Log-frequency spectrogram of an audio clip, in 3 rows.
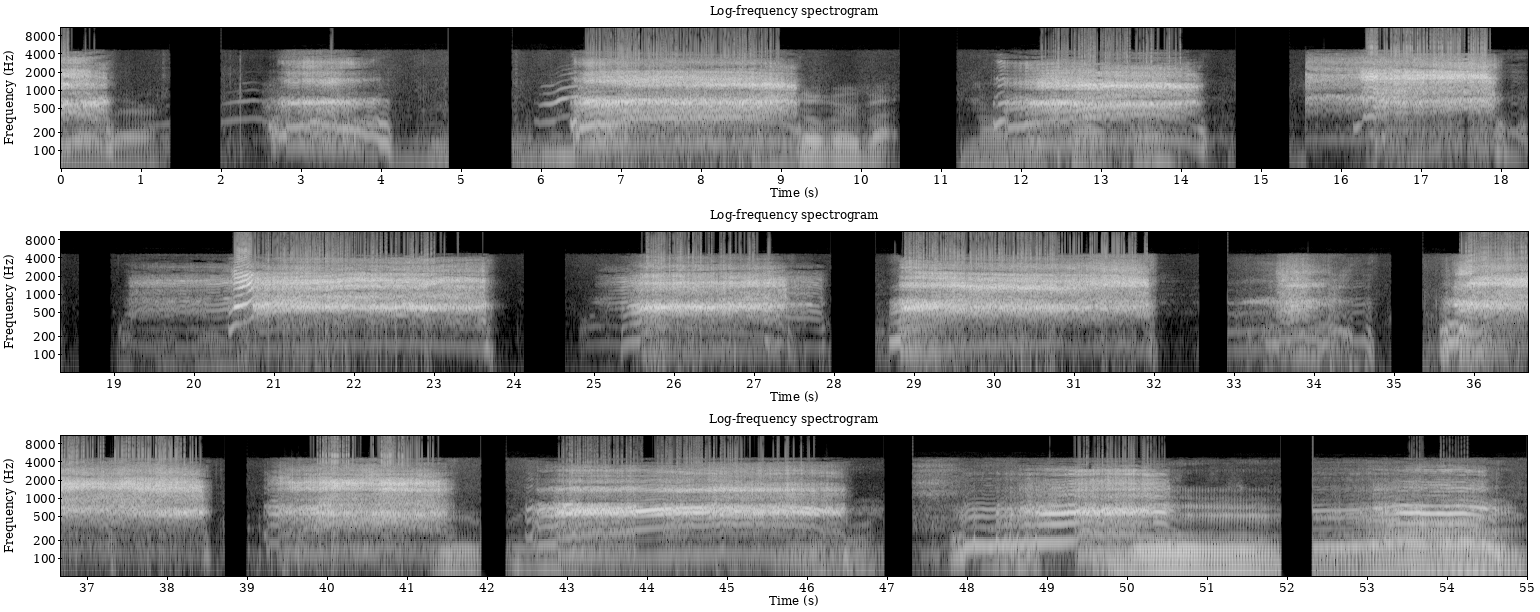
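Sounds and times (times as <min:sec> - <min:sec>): loud dinosaur roar: 0:00.0 - 0:00.8, 0:06.4 - 0:10.4, 0:11.4 - 0:14.4, 0:15.6 - 0:18.4, 0:19.2 - 0:23.8, 0:25.0 - 0:28.0, 0:28.7 - 0:32.1, 0:33.0 - 0:34.8, 0:35.6 - 0:38.6, 0:39.2 - 0:47.0, 0:47.8 - 0:55.0.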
